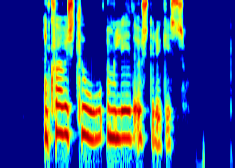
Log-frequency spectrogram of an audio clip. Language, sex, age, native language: Icelandic, female, 20-29, Icelandic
